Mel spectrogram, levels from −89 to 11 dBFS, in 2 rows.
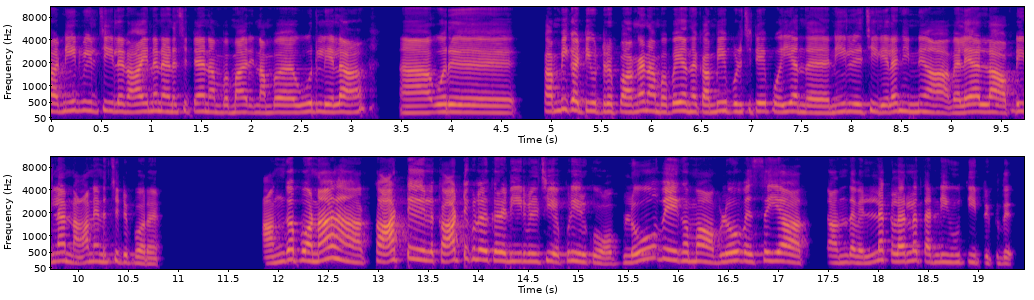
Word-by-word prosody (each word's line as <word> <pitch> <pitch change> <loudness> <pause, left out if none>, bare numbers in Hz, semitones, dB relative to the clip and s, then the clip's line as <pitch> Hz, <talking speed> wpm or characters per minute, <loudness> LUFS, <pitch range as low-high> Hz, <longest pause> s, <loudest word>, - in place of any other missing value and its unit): நீர்வீழ்ச்சியில 255 -1 -1
நான் 225 +2 +4
என்ன 250 +1 -1
நெனைச்சிட்டேன், 235 +1 0
நம்ப 210 -1 -6
மாரி 210 -1 0
நம்ப 200 +2 -6 0.3
ஊர்லேலாம், 220 -2 +1 0.4
அ - - +1 0.3
ஒரு 220 -1 +3 0.9
கம்பி 250 +5 +2
கட்டி 265 -2 +3
விட்டுருப்பாங்க. 230 -1 -1
நம்ம 235 -2 -1
போய் 250 +1 +4
அந்த 230 -1 -1
கம்பிய 225 +4 0
புடிச்சிட்டே 240 +1 -2
போயி, 220 0 -2
அந்த 210 -2 -3 0.3
நீர்வீழ்ச்சியிலலாம் 230 0 -2
நின்னு 230 0 -3
அ - - +3 0.2
வெளையாடலாம் 220 +1 +3
அப்டின்லாம் 240 +1 -1
நான் 215 +6 -2
நெனைச்சிட்டு 225 -1 -5
போறேன். 170 -3 -3 1.1
அங்க 230 +8 -1
போனா 250 -2 +6 0.5
காட்டு 275 +6 +5 0.3
காட்டுக்குள்ள 290 +5 +3
இருக்கிற 260 -2 +2
நீர்வீழ்ச்சி 235 0 -3
எப்டி 250 +4 -4
இருக்கும்? 205 -6 -4
அவ்ளோ 205 +8 -4 0.2
வேகமா, 255 -4 +2
அவ்ளோ 225 +4 -1
வெசையா 245 +1 0 0.5
அந்த 205 +2 -6
வெள்ள 205 +8 -3
கலர்ல 235 +3 +1
தண்ணீ 220 0 -4
ஊத்திட்டு 215 -1 -9
இருக்குது. 180 -2 -10
230 Hz, 140 wpm, -24 LUFS, 215-245 Hz, 1.1 s, போனா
